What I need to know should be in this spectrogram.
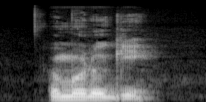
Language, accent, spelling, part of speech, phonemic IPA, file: French, France, homologuer, verb, /ɔ.mɔ.lɔ.ɡe/, LL-Q150 (fra)-homologuer.wav
- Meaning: to officially recognize, ratify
